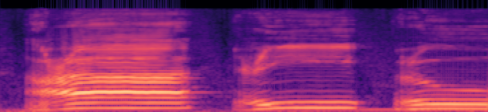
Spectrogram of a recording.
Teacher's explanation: حلق کے درمیان سے اور درمیانی آواز ہے اس کی ادا کریں گے ہم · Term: عین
